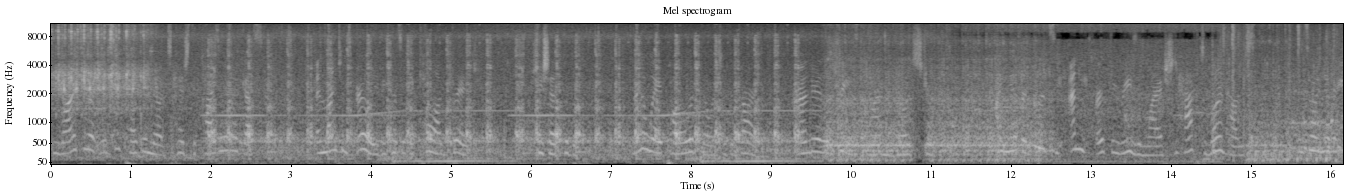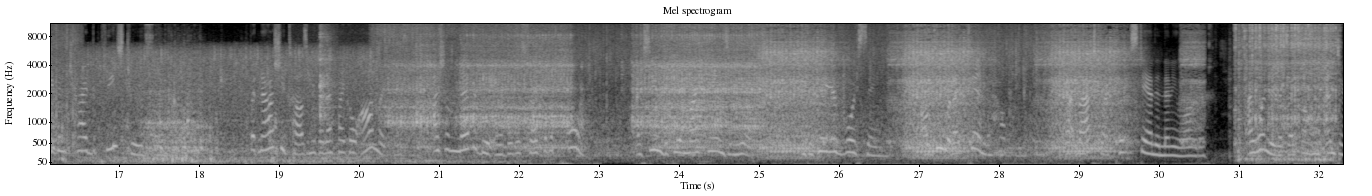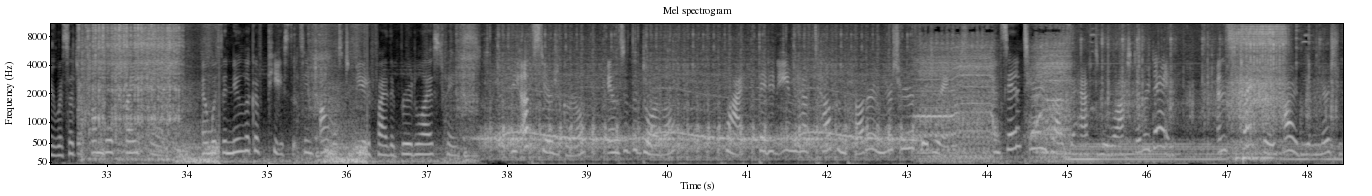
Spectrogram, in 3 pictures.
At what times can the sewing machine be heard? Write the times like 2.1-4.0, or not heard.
0.0-48.4.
